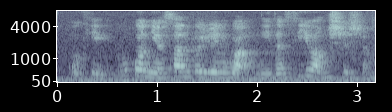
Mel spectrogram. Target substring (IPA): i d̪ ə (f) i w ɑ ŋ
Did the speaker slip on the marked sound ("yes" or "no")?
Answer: yes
